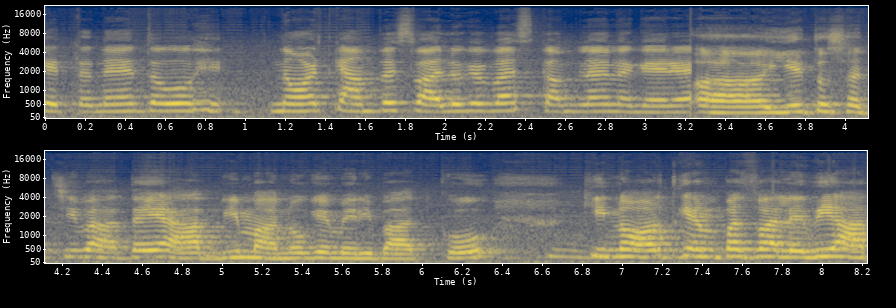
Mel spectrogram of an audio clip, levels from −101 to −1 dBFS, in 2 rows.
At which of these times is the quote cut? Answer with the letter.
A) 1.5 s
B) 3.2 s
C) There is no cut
B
